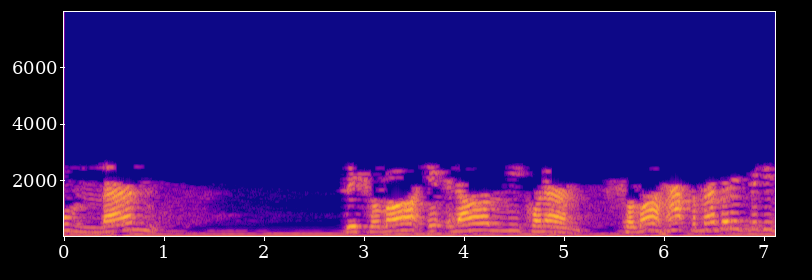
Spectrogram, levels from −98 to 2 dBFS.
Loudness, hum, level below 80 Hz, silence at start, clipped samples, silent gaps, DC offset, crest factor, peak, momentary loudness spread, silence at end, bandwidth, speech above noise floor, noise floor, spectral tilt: -19 LUFS; none; -54 dBFS; 0 s; under 0.1%; none; 2%; 18 dB; -2 dBFS; 15 LU; 0 s; 2.7 kHz; 30 dB; -49 dBFS; -13 dB/octave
